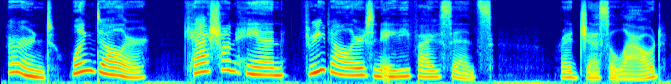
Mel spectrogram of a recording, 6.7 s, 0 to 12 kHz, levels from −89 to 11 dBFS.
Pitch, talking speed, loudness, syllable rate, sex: 265 Hz, 135 wpm, -17 LUFS, 4.4 syllables/s, female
